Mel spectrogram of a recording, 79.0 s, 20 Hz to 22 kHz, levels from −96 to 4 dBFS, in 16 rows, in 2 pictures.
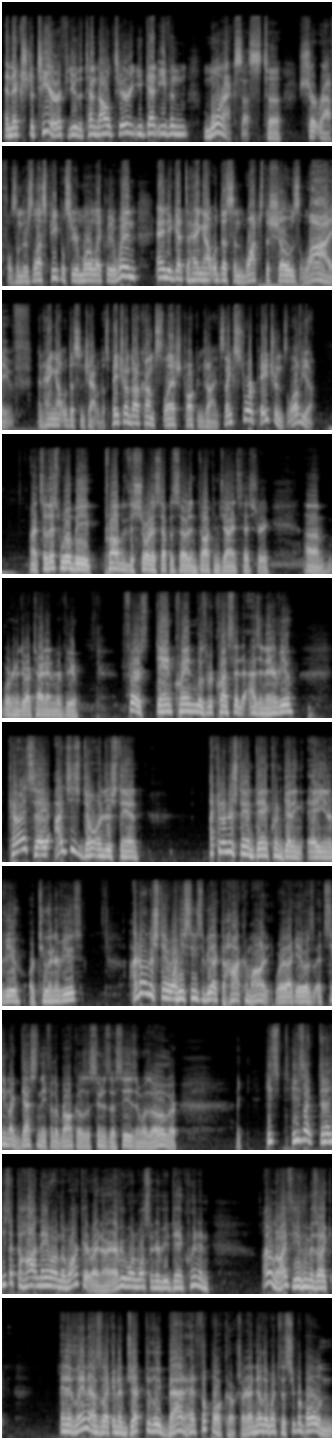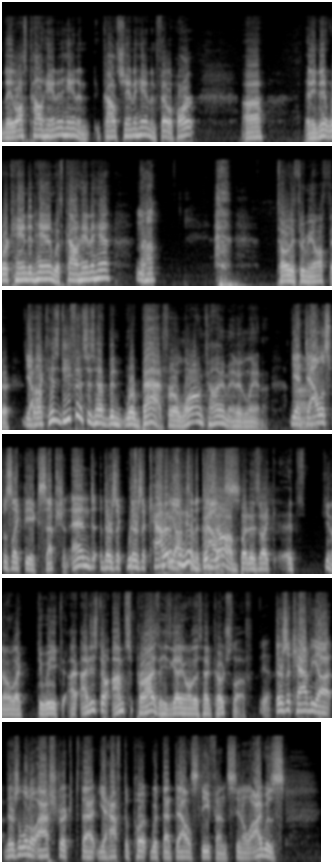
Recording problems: distortion; heavy; 8 dB below the speech

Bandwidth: 15 kHz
